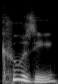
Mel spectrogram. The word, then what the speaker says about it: koozie: And then you said koozie. Double O rhymes with poop.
